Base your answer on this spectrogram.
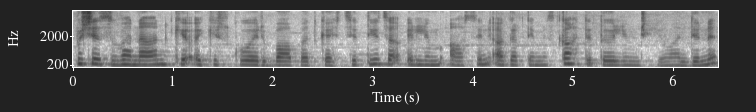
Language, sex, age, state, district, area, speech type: Kashmiri, female, 18-30, Jammu and Kashmir, Ganderbal, urban, spontaneous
